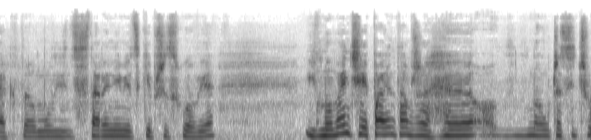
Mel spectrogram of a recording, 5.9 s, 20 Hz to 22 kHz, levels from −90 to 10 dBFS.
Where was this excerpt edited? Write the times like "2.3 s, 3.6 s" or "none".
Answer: 3.0 s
